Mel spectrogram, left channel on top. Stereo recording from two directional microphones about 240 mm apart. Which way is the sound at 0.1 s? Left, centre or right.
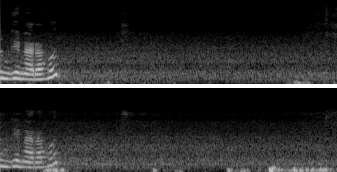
Centre.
